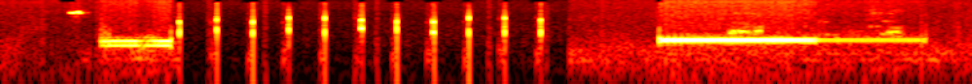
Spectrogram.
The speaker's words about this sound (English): I'm going to dial your number again and see what happens.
